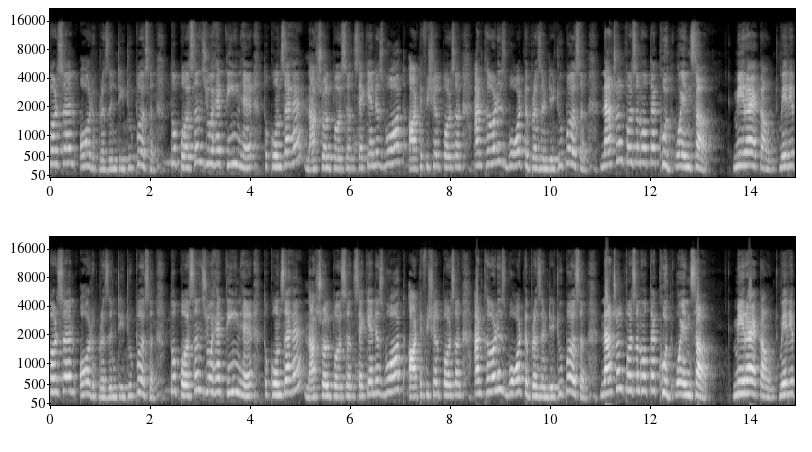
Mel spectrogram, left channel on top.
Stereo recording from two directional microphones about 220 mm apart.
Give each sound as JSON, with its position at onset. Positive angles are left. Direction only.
{"t": 0.0, "sound": "a woman's voice", "side_deg": -40}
